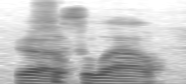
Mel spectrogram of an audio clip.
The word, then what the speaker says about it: Silao: Silao.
